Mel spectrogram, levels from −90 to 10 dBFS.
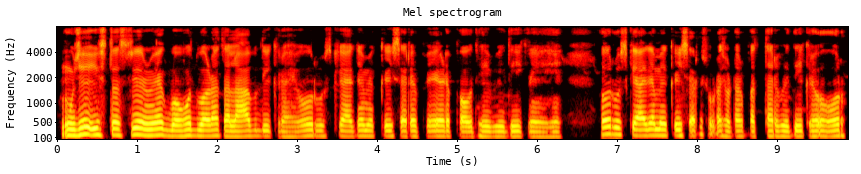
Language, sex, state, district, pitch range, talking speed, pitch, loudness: Hindi, male, Chhattisgarh, Sarguja, 135-155 Hz, 230 wpm, 140 Hz, -15 LUFS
